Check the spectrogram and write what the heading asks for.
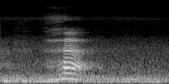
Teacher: huruf H sendiri keluarnya dari pangkal tenggorokan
